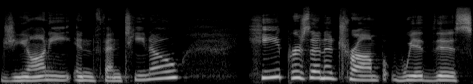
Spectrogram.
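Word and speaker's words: Gianni Infantino: The FIFA president, his name, I believe, is pronounced Giani Infantino.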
